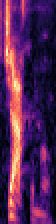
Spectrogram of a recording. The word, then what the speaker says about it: Giacomo: It's Giacomo.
